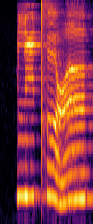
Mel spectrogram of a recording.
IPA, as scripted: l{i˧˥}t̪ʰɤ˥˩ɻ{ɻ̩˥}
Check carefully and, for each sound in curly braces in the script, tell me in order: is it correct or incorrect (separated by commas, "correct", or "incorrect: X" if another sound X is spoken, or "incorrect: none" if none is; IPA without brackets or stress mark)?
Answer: incorrect: i˥, correct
